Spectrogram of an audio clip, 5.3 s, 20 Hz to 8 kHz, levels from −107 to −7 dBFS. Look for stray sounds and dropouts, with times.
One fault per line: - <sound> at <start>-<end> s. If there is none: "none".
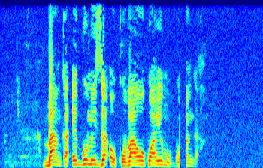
- dropout at 3.6-3.7 s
